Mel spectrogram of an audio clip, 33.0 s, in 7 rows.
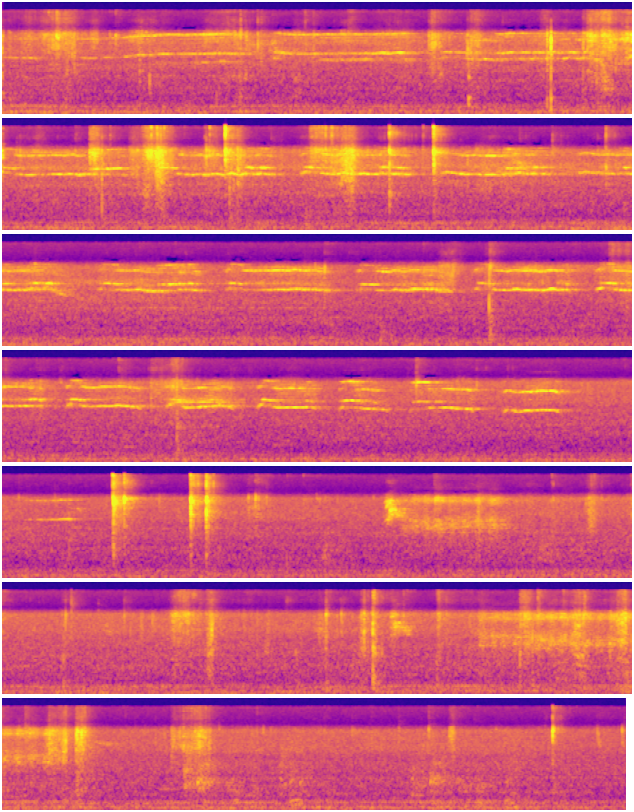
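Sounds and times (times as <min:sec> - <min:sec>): small bird chirping: 0:00.0 - 0:18.5.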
